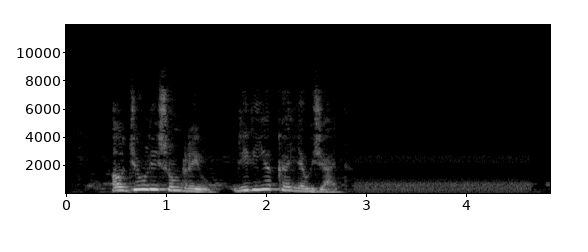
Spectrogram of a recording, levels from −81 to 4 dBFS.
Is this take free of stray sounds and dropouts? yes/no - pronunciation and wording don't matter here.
yes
